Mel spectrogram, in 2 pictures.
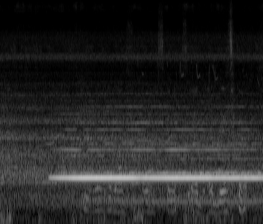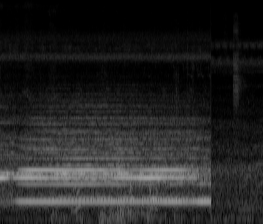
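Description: A train horn blares loudly and long.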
